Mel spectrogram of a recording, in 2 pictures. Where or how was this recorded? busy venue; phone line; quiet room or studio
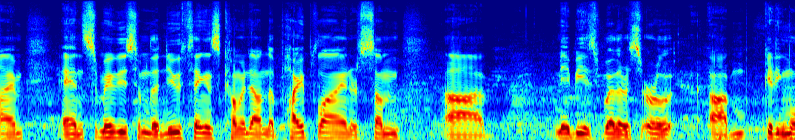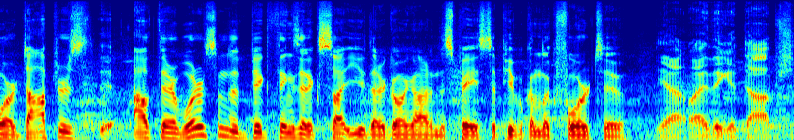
busy venue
